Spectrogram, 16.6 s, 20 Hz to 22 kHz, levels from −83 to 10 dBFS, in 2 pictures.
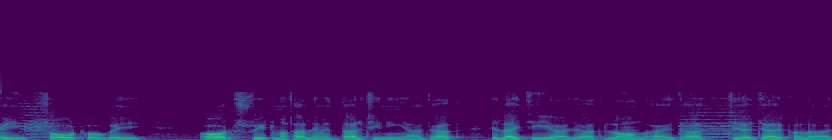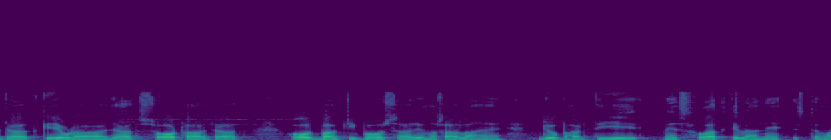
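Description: No technical faults are audible.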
